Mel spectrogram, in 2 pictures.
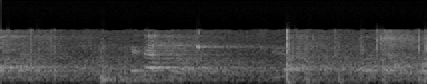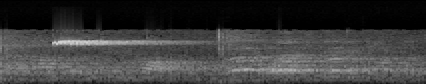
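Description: A referee's whistle is blown once, a steady high note of about a second near the middle and the loudest sound here. Just before it there is a single sharp thud as the wrestlers go down onto the mat, with voices calling out around the bout throughout.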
